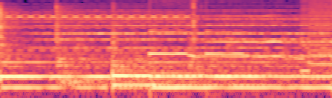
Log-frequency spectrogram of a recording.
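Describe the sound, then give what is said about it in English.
A telephone rings in a Homicide Squad office with steady electronic tones that shift pitch a few times, sustained, with no voices over it. “We're sitting in the office when the phone rang.”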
